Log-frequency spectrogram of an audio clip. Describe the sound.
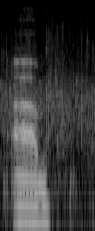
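An audience of students at a church youth group claps in a steady, diffuse wash of applause lasting about a second, with a single voice ringing out loudly near the start as the clapping continues.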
